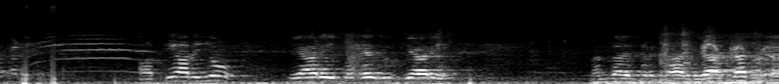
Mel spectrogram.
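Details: Cat asking for food with a run of meows, one long level cry followed by several bent, wavering meows at irregular intervals over low background rumble.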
